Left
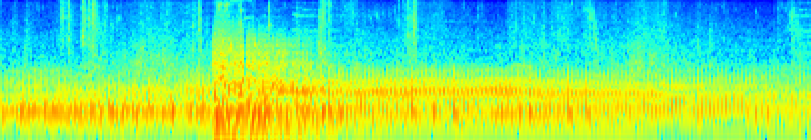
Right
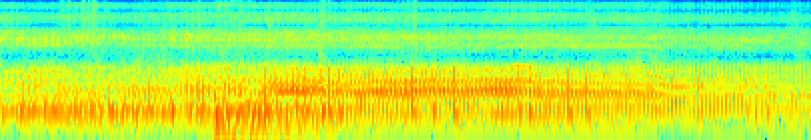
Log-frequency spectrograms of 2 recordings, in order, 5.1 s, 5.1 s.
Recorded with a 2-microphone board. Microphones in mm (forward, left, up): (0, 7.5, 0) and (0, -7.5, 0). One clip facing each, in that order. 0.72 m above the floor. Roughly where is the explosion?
Left.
